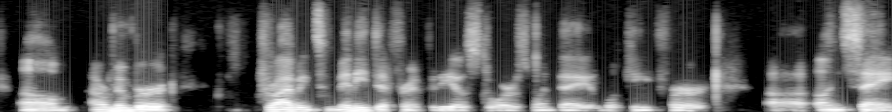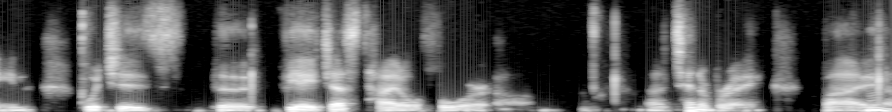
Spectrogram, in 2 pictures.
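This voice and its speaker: A normal speaking voice from a man, fairly low and fairly slow, with ordinary pitch variation in a dry, close sound with no echo. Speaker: guest, horror film fan, academic advisor. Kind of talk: casual chat.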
